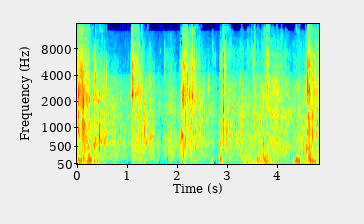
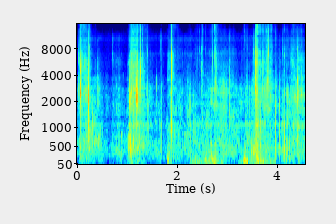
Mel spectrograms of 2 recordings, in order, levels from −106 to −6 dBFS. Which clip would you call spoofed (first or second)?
second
